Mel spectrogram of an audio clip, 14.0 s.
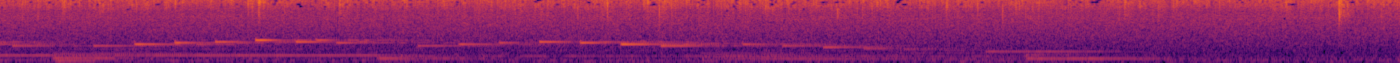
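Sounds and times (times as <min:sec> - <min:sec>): soft slow melody: 0:00.0 - 0:12.4
steady rain falling: 0:00.0 - 0:14.0.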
